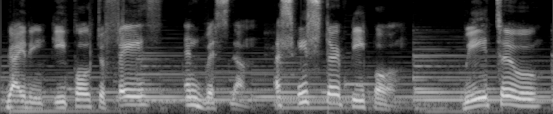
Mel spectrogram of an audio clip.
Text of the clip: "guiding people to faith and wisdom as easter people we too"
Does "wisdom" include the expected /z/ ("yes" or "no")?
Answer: no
